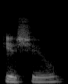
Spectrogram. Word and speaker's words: ECU: And therein lies a clue as to what I think the solution is for his ECU. I know most people pronounce it issue.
